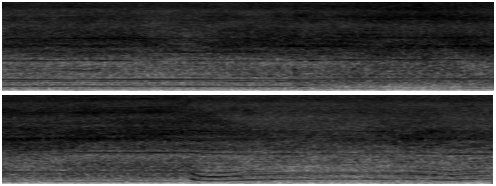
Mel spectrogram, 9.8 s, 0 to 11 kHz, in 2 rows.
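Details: Bissell PowerGlide Platinum 3545-2 upright vacuum, acquired around 2018, running: a steady motor roar with a thin whining tone that wavers and swoops in pitch like a wah. Owner calls it bizarre and does not know its cause.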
